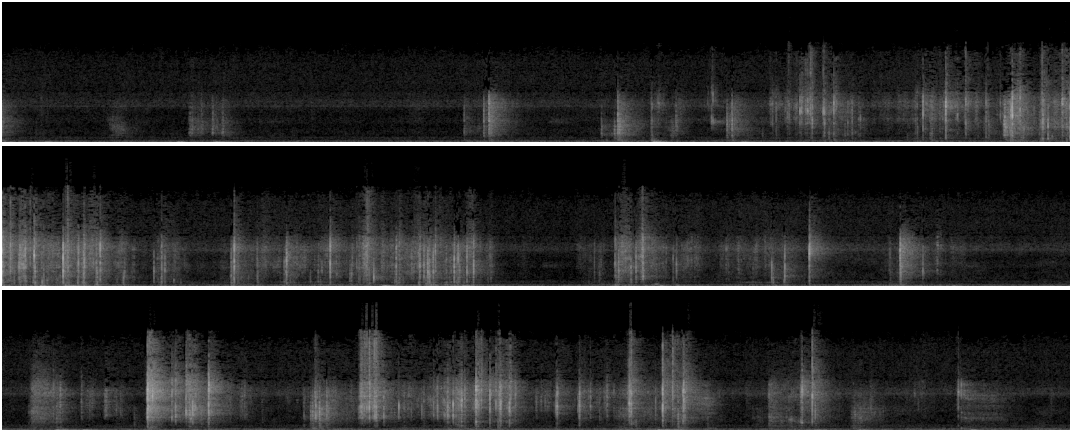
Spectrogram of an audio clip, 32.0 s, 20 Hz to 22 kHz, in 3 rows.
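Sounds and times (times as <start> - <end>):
candy wrapper crinkling: 7.6 - 15.6, 22.3 - 23.8, 24.4 - 28.4.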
